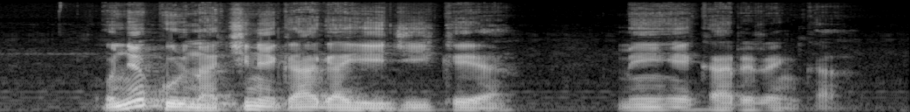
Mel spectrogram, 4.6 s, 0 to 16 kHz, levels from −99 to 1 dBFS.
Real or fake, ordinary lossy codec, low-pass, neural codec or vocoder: real; none; 14.4 kHz; none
